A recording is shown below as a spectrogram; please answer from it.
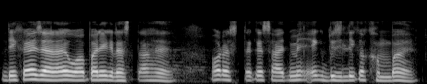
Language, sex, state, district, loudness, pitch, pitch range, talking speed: Hindi, male, Tripura, West Tripura, -18 LUFS, 195 Hz, 185-205 Hz, 265 wpm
